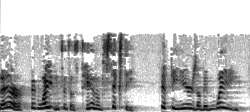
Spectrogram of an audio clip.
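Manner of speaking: choked up, overcome, pitched high. Recalling finally reaching the stadium after fifty years of waiting, choked up. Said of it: "What's wrong with me?".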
